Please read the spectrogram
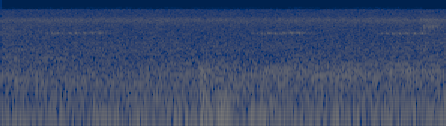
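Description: Faint insect chirping: short, high chirps repeating evenly, about one every two-thirds of a second.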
